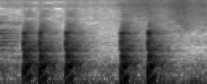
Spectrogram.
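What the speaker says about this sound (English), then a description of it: "Wait, there's someone at the door." Someone knocks on a front door in five solid, hollow raps, two quick, one alone, then two more after a pause, close and loud with no talking.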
